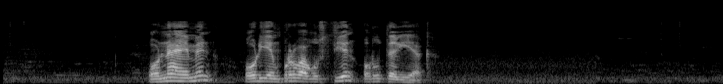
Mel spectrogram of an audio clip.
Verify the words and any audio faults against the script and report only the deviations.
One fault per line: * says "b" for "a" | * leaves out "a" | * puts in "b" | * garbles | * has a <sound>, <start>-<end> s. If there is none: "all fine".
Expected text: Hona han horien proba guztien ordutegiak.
* says "hemen" for "han"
